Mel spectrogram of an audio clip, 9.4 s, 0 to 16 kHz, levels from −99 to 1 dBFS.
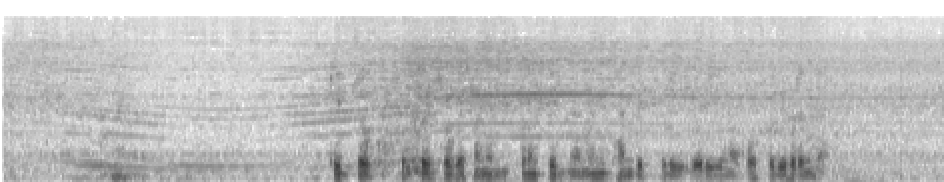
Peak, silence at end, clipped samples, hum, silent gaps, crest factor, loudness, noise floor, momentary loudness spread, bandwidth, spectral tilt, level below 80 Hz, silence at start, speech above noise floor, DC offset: -16 dBFS; 0 s; under 0.1%; none; none; 22 dB; -35 LUFS; -58 dBFS; 23 LU; 11.5 kHz; -6 dB/octave; -56 dBFS; 0.05 s; 24 dB; under 0.1%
